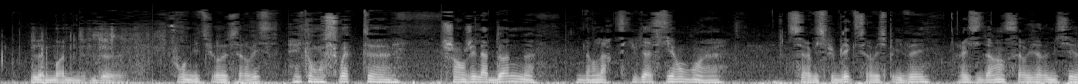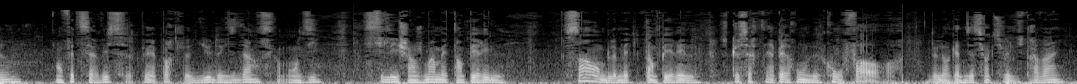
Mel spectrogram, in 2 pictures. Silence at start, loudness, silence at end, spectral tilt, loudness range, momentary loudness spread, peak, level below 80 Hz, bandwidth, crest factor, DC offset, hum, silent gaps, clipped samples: 0 s; -15 LUFS; 0 s; -6.5 dB/octave; 2 LU; 9 LU; 0 dBFS; -24 dBFS; 13.5 kHz; 14 dB; under 0.1%; none; none; under 0.1%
